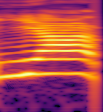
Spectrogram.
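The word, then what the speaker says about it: ia: 이야 라고 읽습니다.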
